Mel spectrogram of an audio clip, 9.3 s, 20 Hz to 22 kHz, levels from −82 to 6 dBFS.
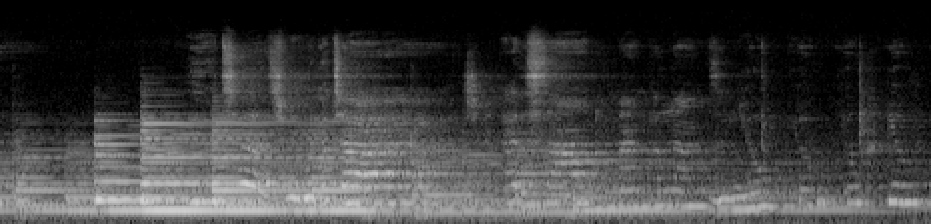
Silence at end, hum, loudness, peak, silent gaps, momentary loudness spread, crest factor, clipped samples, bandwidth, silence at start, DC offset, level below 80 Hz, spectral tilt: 0 s; none; -19 LUFS; 0 dBFS; none; 15 LU; 18 dB; under 0.1%; 13 kHz; 0 s; under 0.1%; -54 dBFS; -6 dB/octave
